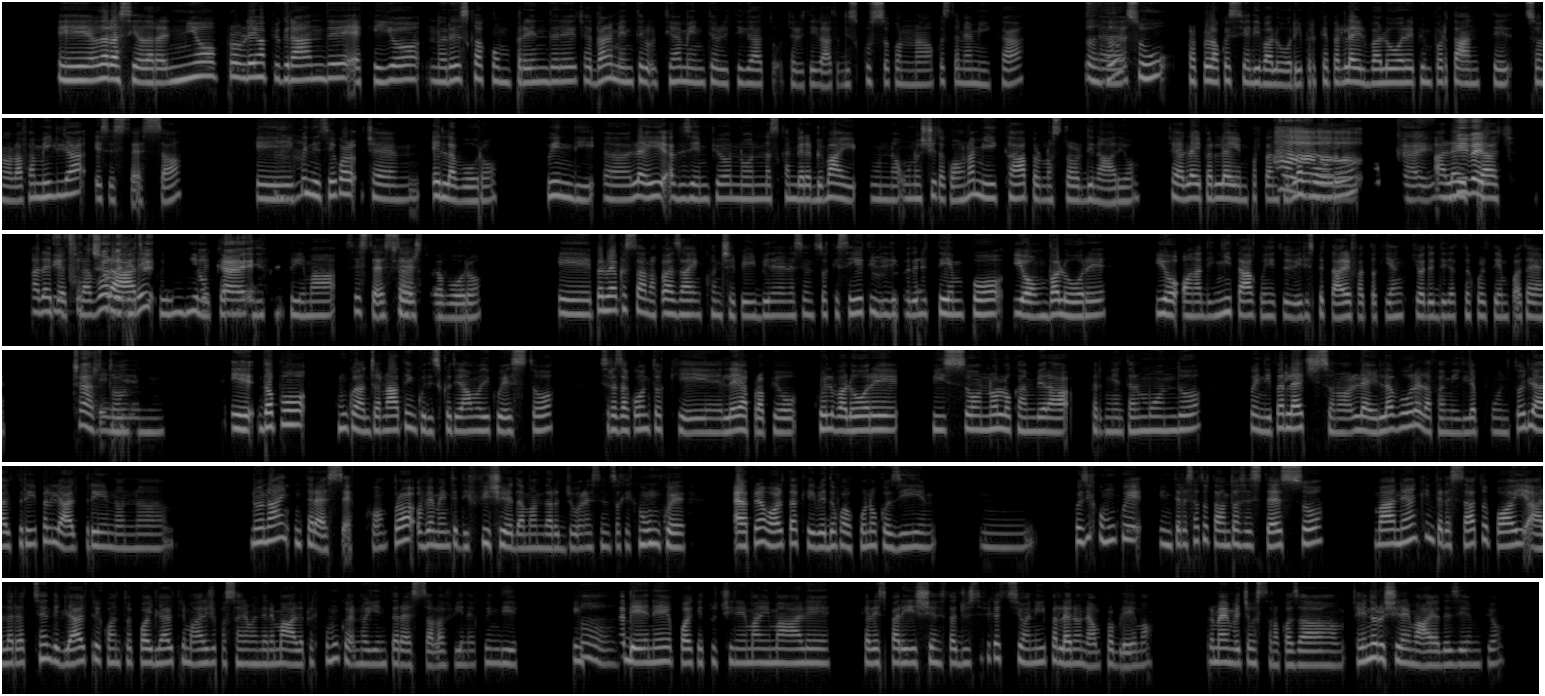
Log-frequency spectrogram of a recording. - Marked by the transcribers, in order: "cioè" said as "ceh"; "proprio" said as "propio"; "cioè" said as "ceh"; unintelligible speech; "dedicato" said as "dedigatto"; "proprio" said as "propio"; "però" said as "prò"; unintelligible speech; "senza" said as "ensa"
- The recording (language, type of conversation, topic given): Italian, podcast, Cosa fai quando i tuoi valori entrano in conflitto tra loro?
